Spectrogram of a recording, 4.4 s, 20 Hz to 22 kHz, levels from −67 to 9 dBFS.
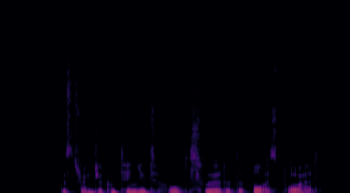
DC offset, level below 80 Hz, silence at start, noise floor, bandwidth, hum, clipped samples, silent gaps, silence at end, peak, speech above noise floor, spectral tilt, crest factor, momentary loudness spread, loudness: under 0.1%; -82 dBFS; 0.75 s; -73 dBFS; 16 kHz; none; under 0.1%; none; 0.35 s; -26 dBFS; 29 dB; -5.5 dB/octave; 20 dB; 8 LU; -44 LUFS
